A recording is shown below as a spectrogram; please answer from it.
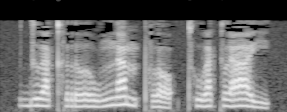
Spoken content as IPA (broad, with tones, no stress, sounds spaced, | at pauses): d ɯ˧ a̯ kʰ r ɤː˧ w n a˥˩ m pʰ l ɔ˨˩ ʔ tʰ u˦˥ a̯ k l a˥˩ j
